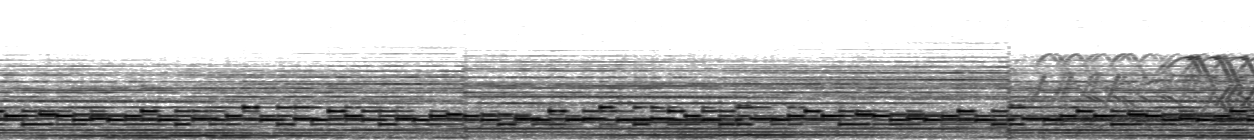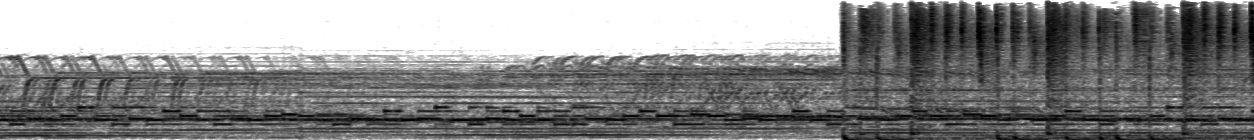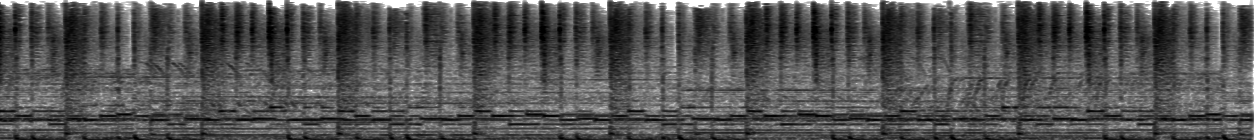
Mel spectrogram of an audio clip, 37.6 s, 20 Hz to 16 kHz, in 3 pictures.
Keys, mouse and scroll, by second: 0.3 e, 1.3 click, 1.7 s, 4.6-8.1 drag, 5.2 e, 6.3 s, 8.7-11.8 drag, 8.9 e, 10.2 s, 12.2-15.4 drag, 12.6 e, 13.9 s, 15.7-17.4 drag, 16.6 e, 17.7-19.4 drag, 17.9 s, 22.8-28.1 drag, 25.6 s, 28.8-30.5 drag, 29.5 e, 30.9-37.6 drag, 34.8 e, 37.1 e.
